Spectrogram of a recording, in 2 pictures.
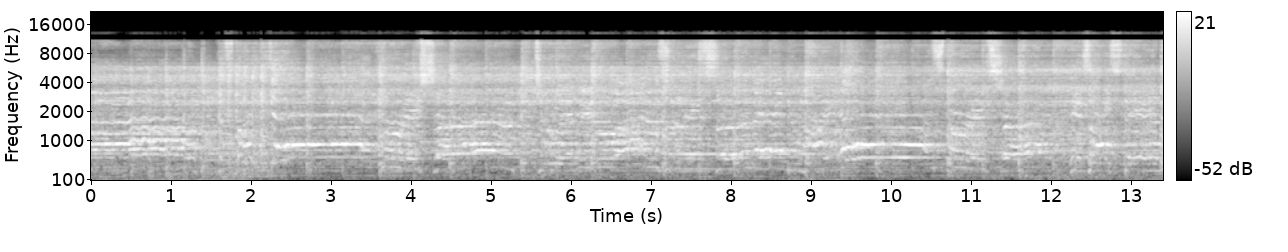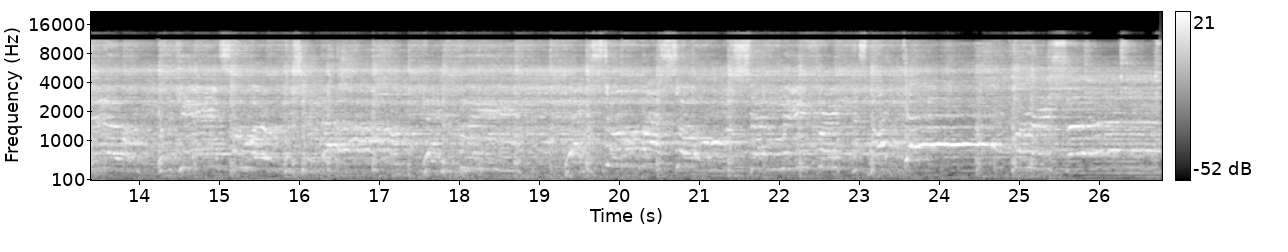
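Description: Live rock band playing, with a male lead vocal singing over electric guitars.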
